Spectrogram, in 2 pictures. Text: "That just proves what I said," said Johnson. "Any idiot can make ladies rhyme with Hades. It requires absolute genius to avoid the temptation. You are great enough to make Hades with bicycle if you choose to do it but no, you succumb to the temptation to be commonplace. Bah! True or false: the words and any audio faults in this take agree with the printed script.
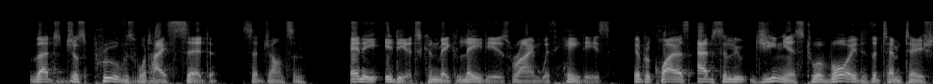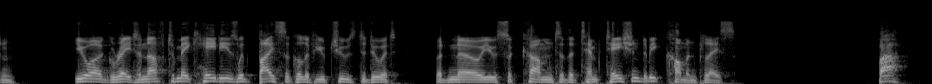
true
